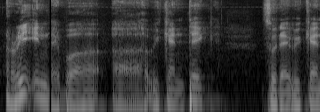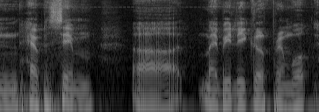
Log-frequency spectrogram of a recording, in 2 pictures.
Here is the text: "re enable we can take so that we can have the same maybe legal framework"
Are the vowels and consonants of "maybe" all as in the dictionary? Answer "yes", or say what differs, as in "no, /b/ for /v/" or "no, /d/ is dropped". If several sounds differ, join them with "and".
yes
